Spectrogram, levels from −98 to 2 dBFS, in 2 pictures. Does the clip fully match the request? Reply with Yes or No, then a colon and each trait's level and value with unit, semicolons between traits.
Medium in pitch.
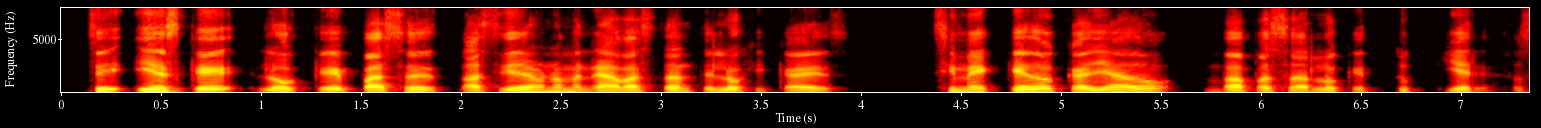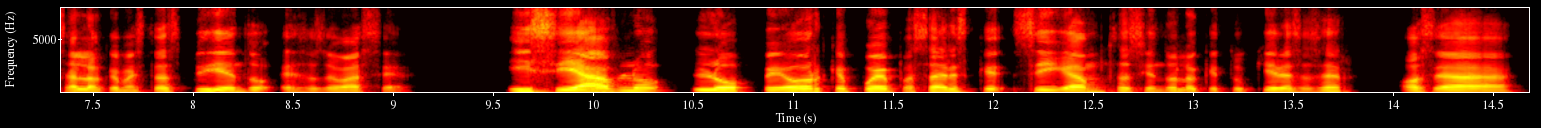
Yes: medium, 155 Hz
